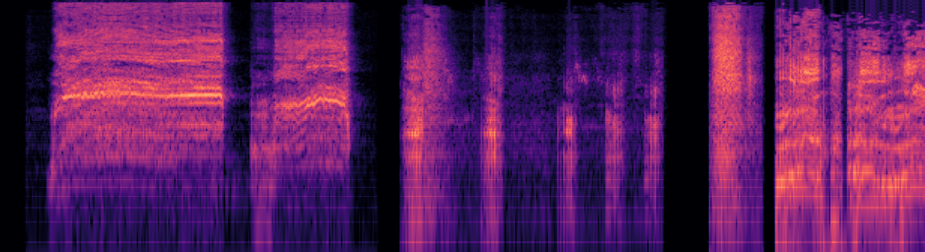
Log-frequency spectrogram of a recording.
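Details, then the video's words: Pig giving a long, loud, high harsh squeal, then a second squeal, followed by a series of short, broken grunts and snorts, ending in two more rough squealing bursts. "Domuz sesi🐷Pig's voice🐖Schweinsstimme🐷Donuz səsi🐖豬的聲音🐷la voix du cochon"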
